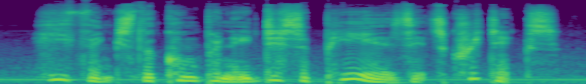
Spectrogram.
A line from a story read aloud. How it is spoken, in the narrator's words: whispered Sven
